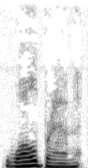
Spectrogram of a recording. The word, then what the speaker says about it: Walbran: Shannon, S-H-A-N-N-O-N, Walbran, W-A-L-B-R-A-N.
